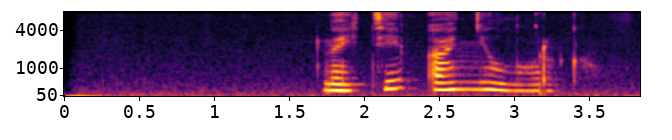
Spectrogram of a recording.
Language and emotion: Russian, neutral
